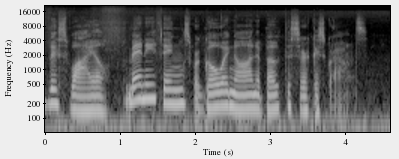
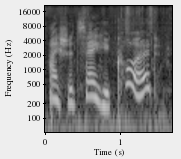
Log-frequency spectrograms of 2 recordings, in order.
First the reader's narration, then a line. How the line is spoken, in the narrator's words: cried Tiny Tim with a laughing whinny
